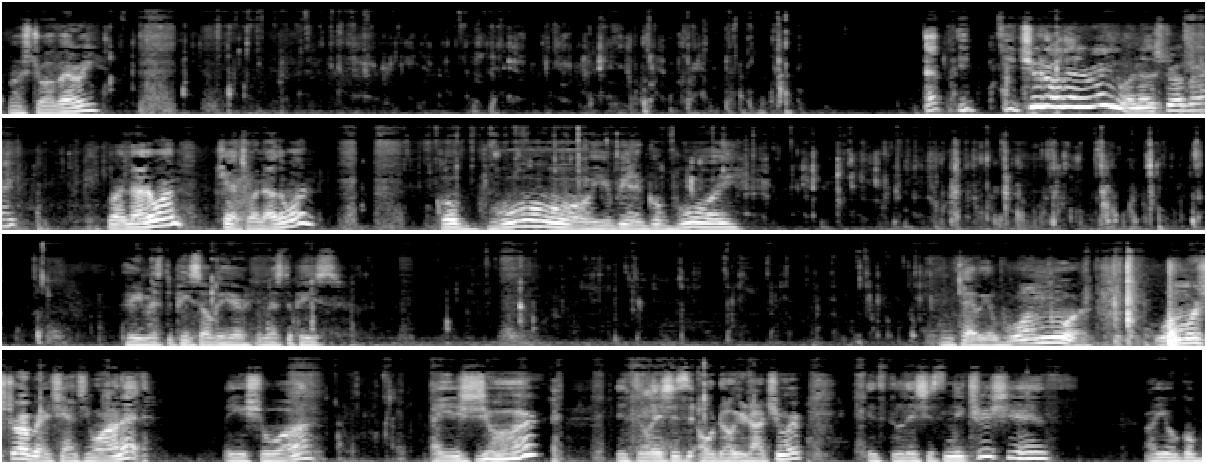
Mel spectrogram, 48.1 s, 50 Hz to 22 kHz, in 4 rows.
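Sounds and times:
pig chewing: 0.0 - 8.5, 9.1 - 37.7, 38.9 - 46.6.

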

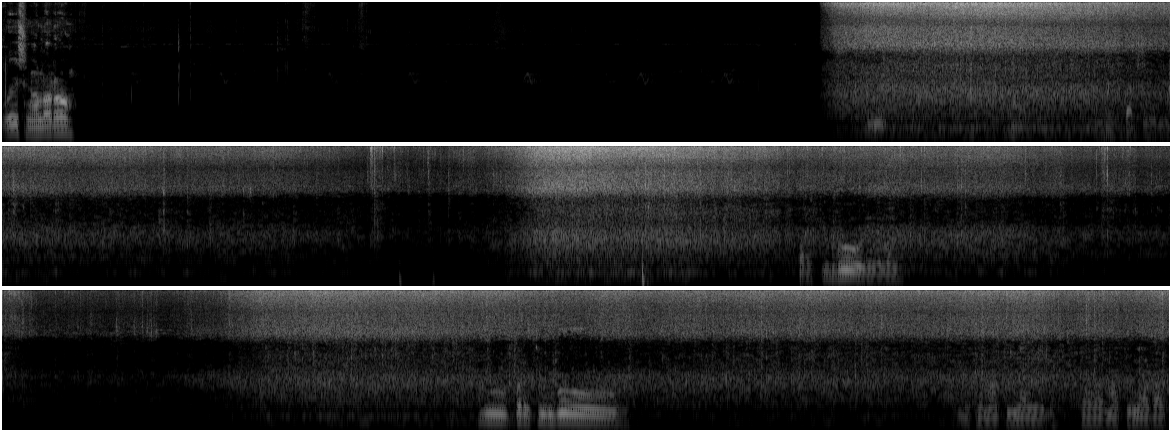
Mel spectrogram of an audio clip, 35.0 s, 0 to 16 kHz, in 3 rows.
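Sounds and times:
bee swarm buzzing: 8.2 - 35.0
rustling: 8.6 - 28.7.

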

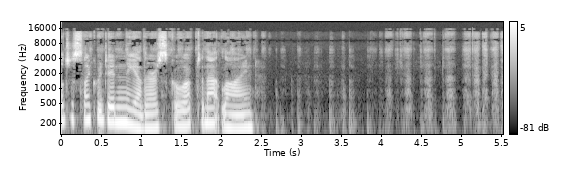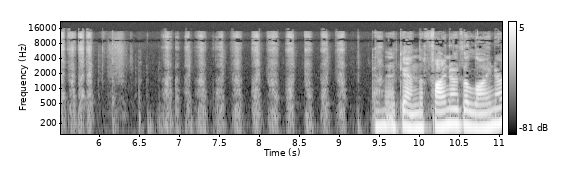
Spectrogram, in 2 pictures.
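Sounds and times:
pen nib scratching on paper: 0.0 - 9.3.

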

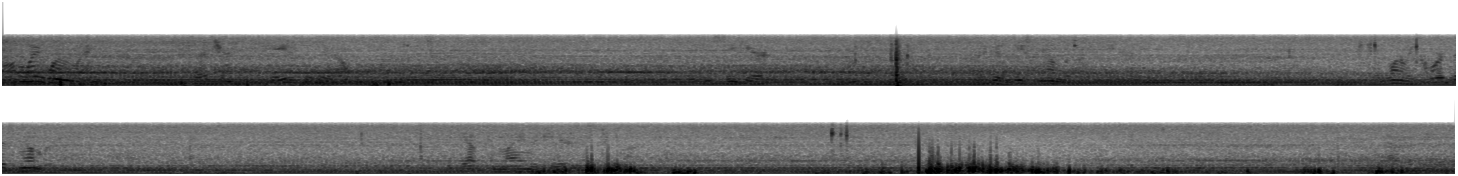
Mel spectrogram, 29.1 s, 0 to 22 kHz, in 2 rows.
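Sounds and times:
steady mechanical hum: 0.0 - 29.0.

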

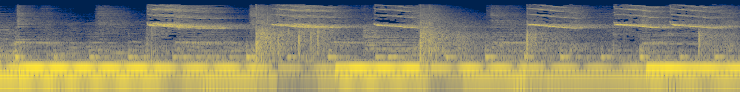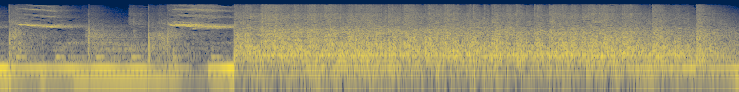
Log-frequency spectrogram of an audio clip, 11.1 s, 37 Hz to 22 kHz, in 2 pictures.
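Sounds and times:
gongs and cymbals beat: 0.0 - 11.0
suona-led procession music: 0.0 - 11.0.

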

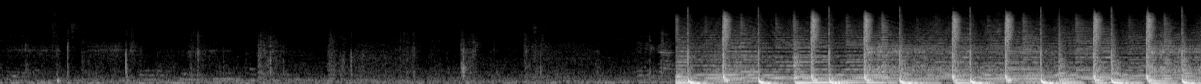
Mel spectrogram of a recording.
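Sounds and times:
footsteps on a dirt path: 0.0 - 6.8.

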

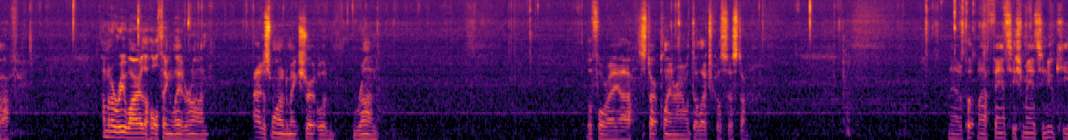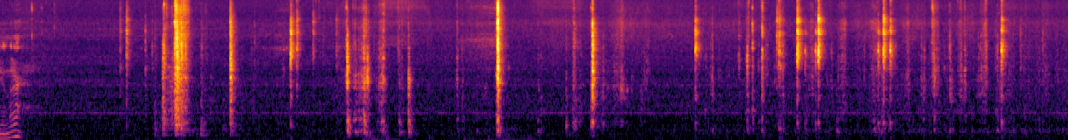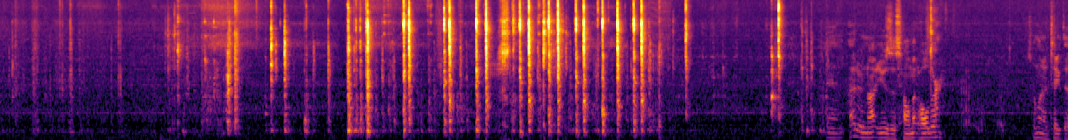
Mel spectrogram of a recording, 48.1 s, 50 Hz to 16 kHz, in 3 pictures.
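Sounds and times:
rapid clicks: 26.4 - 42.5.

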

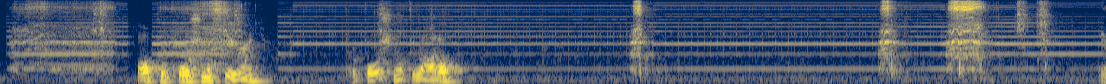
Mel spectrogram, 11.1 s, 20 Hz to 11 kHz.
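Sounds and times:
electric motor and gears whirring: 0.0 - 11.0
high-pitched electronic whine: 0.0 - 11.0.

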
